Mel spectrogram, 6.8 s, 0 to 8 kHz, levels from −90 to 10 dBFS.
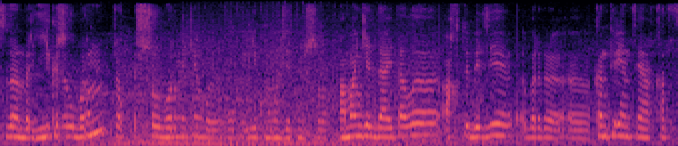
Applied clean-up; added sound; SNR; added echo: none; Aircraft; 11 dB; none.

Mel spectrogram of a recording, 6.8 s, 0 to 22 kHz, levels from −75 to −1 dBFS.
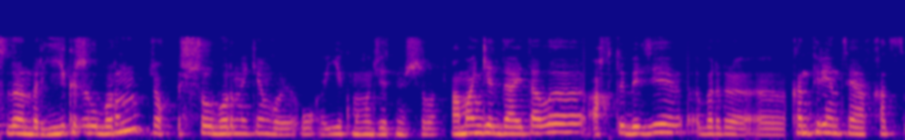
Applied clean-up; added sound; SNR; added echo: none; none; none; none.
